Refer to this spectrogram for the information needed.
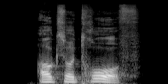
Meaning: auxotrophic
- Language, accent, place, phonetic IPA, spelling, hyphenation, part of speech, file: German, Germany, Berlin, [ˌaʊ̯ksoˈtʁoːf], auxotroph, au‧xo‧troph, adjective, De-auxotroph.ogg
